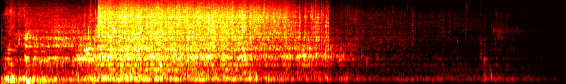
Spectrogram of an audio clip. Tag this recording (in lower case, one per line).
domestic sounds
toilet flush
